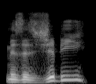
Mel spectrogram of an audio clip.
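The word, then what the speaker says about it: Misi-ziibi: So, the Mississippi acquired its name from the Alangquin term Mibi. Uh there's a Z sound in the original Algangquin pronunciation. Mrs. Jibi, which refers to something like a sacred river.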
